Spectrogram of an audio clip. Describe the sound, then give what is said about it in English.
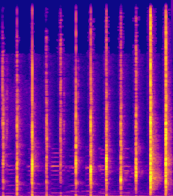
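One person clapping his hands for himself: a steady, evenly spaced run of sharp, crisp claps, each with a short low thump, repeating at a brisk regular pace throughout. “I'm clapping for myself because God did it.”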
